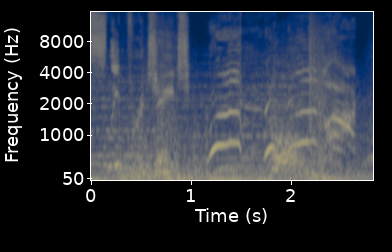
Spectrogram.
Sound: exclaims; groans

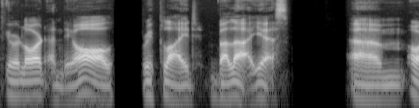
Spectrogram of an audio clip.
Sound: speaks Arabic

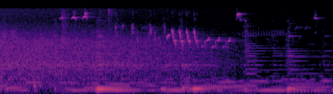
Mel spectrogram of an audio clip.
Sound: birds chirping

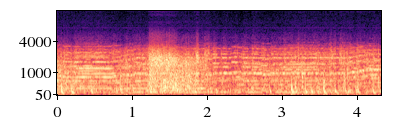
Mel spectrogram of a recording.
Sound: gun fires

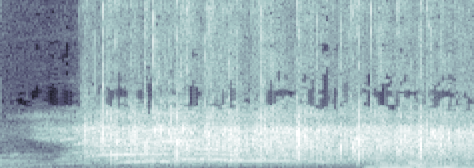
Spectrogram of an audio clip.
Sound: cheering; applauding

